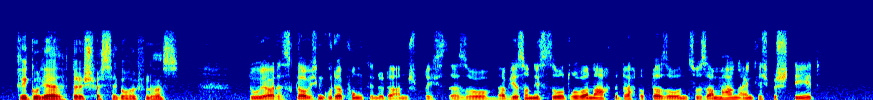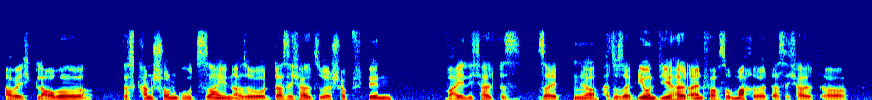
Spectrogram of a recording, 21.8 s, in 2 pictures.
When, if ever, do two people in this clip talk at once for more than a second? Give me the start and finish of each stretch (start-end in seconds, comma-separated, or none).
none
